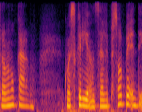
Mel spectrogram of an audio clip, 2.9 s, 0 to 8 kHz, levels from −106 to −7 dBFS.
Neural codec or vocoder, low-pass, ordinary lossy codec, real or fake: codec, 16 kHz in and 24 kHz out, 0.9 kbps, LongCat-Audio-Codec, four codebook decoder; 7.2 kHz; none; fake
